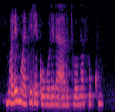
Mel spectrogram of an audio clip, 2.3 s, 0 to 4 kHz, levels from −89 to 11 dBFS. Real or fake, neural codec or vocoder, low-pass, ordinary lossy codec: real; none; 3.6 kHz; none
